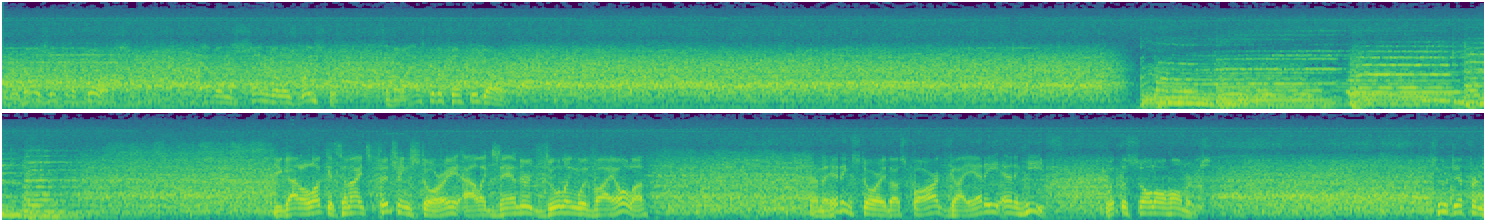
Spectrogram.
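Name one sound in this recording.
A large crowd murmurs and cheers in a big echoing stadium.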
